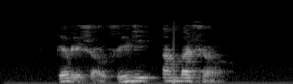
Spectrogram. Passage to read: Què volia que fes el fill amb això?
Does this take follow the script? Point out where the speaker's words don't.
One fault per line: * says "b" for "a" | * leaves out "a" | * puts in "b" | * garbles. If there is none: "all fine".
* leaves out "volia que"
